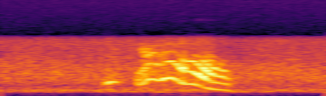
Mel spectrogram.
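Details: Captive female bobcat at Big Cat Rescue, given a popsicle: a brief, slightly wavering meow-like call, with a short note leading into a descending tonal cry of about half a second, while a person praises her in a soft voice before and after.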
